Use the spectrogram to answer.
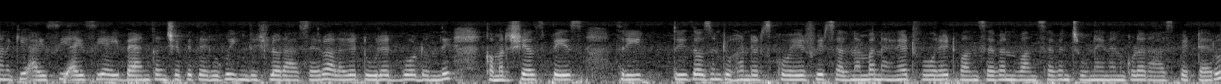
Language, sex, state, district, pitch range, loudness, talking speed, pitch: Telugu, female, Andhra Pradesh, Visakhapatnam, 205-225 Hz, -16 LUFS, 170 wpm, 215 Hz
